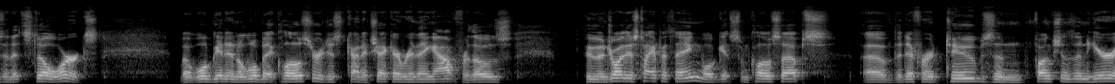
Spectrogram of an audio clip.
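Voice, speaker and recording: A middle-aged man who hosts a vintage electronics hobby channel gives an informal show-and-tell. His medium-pitched voice has a sharp tone, and his manner is casual and explanatory.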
